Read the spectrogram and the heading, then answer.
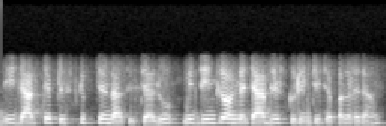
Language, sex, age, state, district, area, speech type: Telugu, female, 18-30, Andhra Pradesh, Annamaya, rural, conversation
